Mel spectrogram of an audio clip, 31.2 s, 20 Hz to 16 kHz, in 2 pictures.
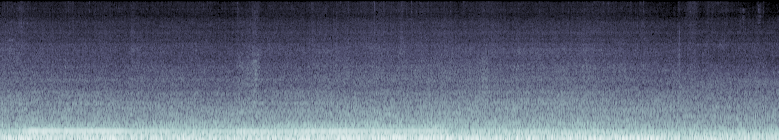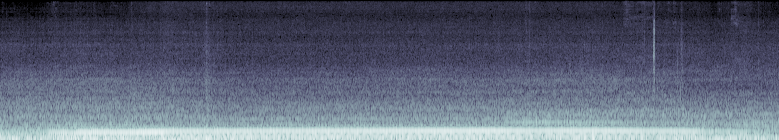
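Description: Chrysler Valiant CM's 265 Hemi straight-six heard from inside the cabin while driving, a steady engine drone over road rumble. The engine note fades about nine seconds in, comes back lower around sixteen seconds, then steps up in pitch a few seconds later and holds.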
